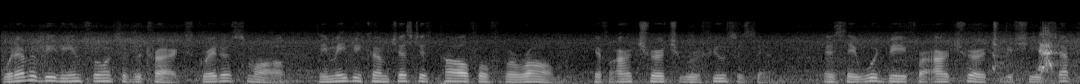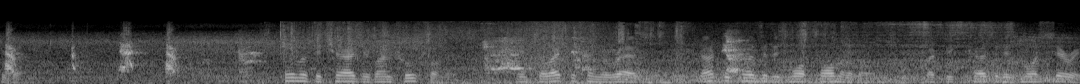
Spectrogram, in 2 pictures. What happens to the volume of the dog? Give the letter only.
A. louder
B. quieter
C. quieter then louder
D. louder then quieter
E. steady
C.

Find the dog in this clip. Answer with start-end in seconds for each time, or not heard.
9.9-19.4.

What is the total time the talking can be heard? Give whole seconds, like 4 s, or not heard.
19 s.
